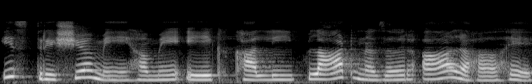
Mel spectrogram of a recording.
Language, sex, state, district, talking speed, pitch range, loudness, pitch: Hindi, male, Punjab, Fazilka, 125 wpm, 210-260 Hz, -15 LUFS, 220 Hz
